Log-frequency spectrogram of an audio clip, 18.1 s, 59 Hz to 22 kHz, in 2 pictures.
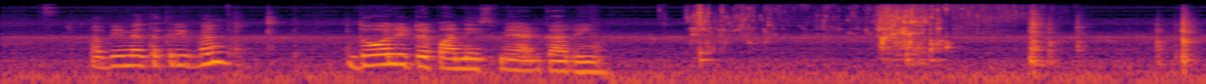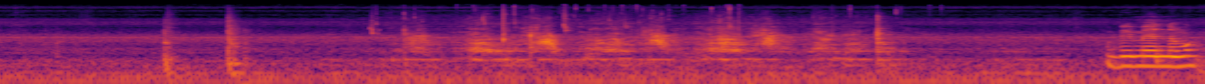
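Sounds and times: water splashing in a pot: 5.0 - 7.9, 11.7 - 16.0.

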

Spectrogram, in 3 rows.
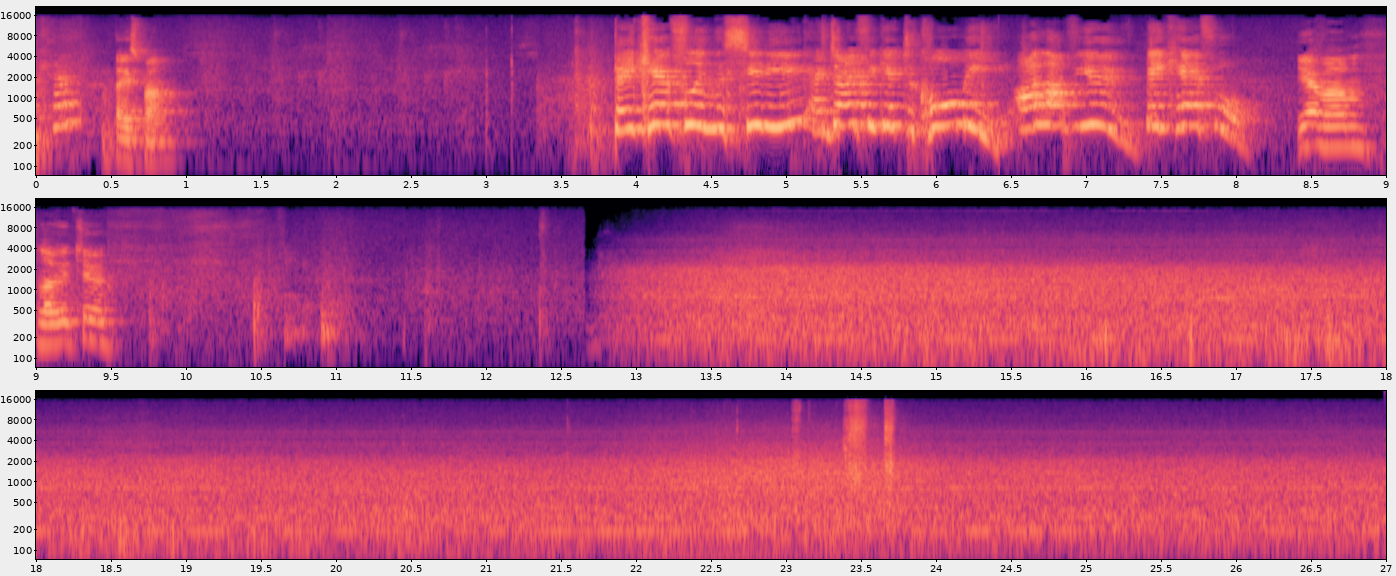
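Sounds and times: city road traffic: 12.5 - 27.0.

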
